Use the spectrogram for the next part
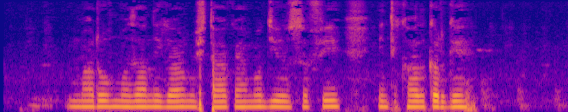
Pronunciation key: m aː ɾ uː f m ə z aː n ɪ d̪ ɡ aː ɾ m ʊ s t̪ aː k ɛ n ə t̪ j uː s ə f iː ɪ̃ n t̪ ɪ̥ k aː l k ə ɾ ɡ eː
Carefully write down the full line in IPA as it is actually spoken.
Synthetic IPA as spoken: m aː ɾ uː f m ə z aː n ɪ ɡ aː ɾ m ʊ ʃ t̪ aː k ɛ m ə d̪ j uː s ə f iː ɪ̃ n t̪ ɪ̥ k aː l k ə ɾ ɡ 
